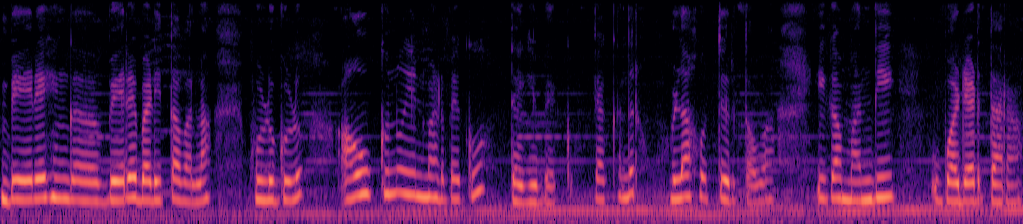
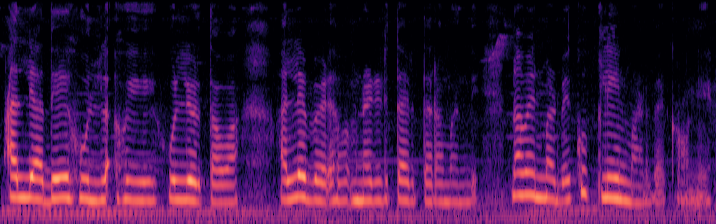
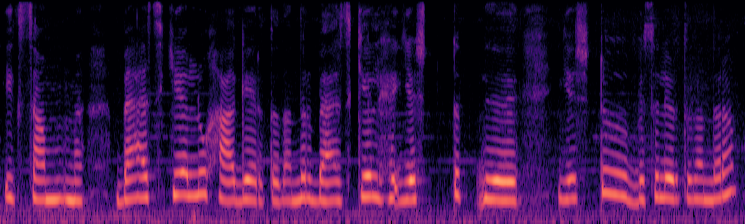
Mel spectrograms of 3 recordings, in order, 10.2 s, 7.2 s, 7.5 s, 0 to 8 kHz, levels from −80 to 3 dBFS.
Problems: none marked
